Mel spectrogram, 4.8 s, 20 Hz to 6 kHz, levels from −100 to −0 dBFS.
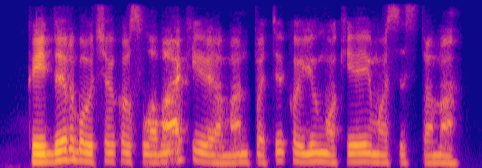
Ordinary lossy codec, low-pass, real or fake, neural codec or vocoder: AAC, 48 kbps; 5.4 kHz; fake; autoencoder, 48 kHz, 32 numbers a frame, DAC-VAE, trained on Japanese speech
